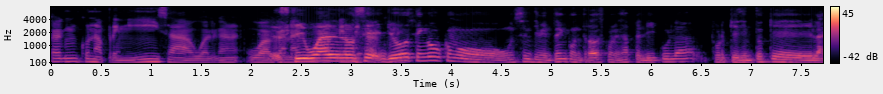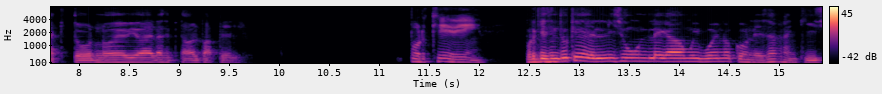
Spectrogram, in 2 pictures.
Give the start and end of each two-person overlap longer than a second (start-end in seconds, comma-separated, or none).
2.2-3.7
